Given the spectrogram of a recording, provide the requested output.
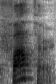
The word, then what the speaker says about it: vader: Dutch word for father, but it's not pronounced anything like that. It's pronounced more like Vater, and I can't get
